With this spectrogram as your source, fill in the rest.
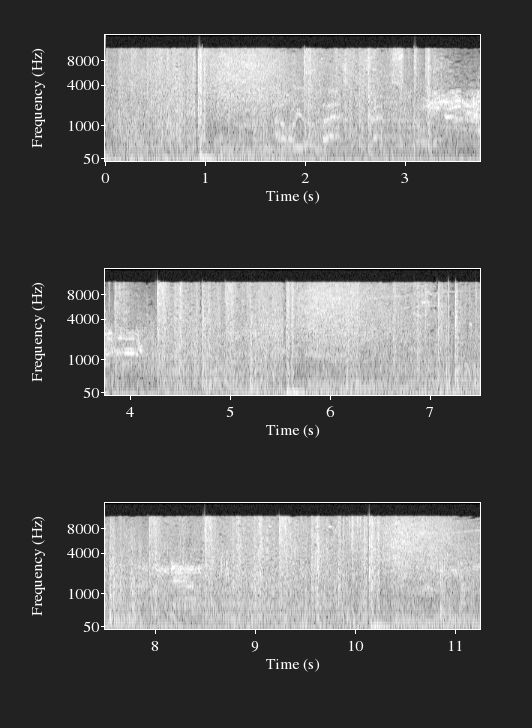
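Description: Explosions from a video game boom.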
